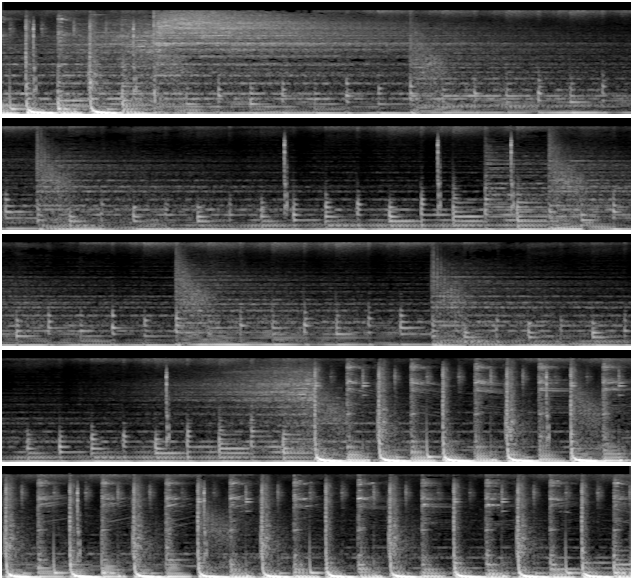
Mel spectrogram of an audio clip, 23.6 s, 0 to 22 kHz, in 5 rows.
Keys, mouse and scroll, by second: 2.7 7, 4.1-4.4 typing, 4.7 Return, 9.6 Return, 10.2 typing, 10.4 Return, 11.0 scroll up 1, 12.3 scroll down 1, 14.4 Escape, 22.3 Escape.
